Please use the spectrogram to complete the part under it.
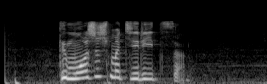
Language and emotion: Russian, neutral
